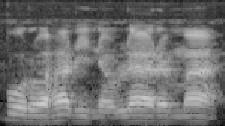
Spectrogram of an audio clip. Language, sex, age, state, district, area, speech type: Bodo, male, 60+, Assam, Kokrajhar, rural, spontaneous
